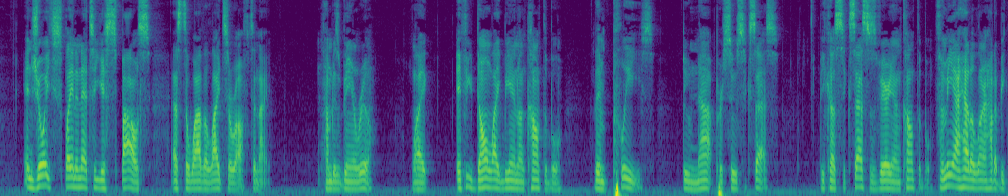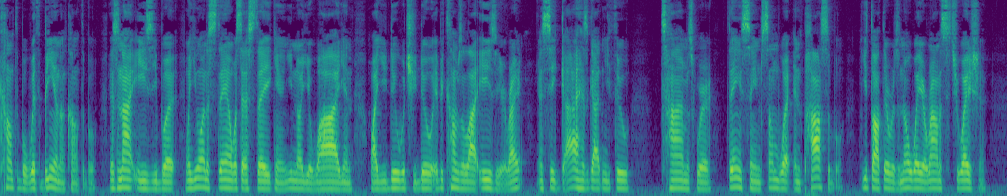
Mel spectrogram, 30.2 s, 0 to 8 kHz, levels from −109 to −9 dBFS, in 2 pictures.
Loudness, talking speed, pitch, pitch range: -31 LUFS, 195 wpm, 115 Hz, 105-125 Hz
